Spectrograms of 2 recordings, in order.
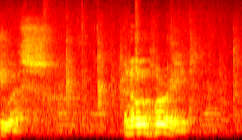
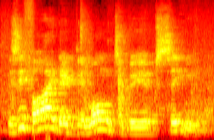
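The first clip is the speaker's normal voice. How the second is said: ordinary delivery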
